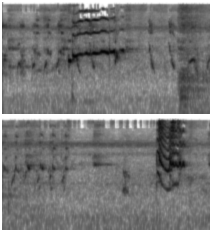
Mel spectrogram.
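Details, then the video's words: Oriental magpie-robin singing to provoke other magpie-robins into singing: sparse high whistled notes, a sweeping whistled phrase near the first second and a sharp metallic burst near the end, over steady background hiss. "KACER BANDUNG"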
